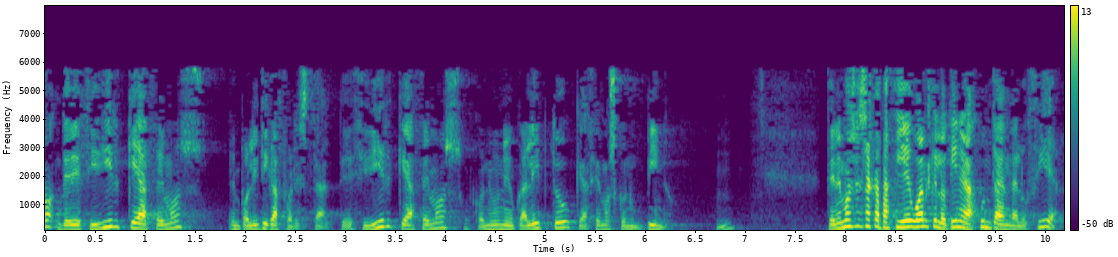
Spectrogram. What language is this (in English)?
Spanish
